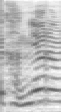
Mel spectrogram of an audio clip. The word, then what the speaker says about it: 강여름: 강여름. 네. 강열음으로 이렇게 들리잖아요. 여름. 네, 발음이 음이 또 그렇게 열린다?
